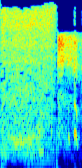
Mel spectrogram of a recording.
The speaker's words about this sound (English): And I also think now there's no more debates, but I think he could have used a training session on breathing when you have a lavalier mic. How many different times did you hear this during the debate?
